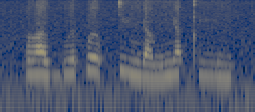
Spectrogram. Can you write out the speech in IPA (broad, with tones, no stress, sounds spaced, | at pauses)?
ʋ a˩ w b u˩˧ ə̯ p ɤː˥˨ p̚ t̪ i˥˨ ɲ a˩ w ɲ a˧˥ k̚ pʰ i˧˩ m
